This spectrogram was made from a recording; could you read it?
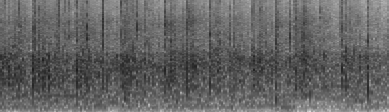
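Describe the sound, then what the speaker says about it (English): An audience gives a makeup artist a big round of applause, loud close clapping from many hands that stays steady throughout. "Let's give her a big round of applause"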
